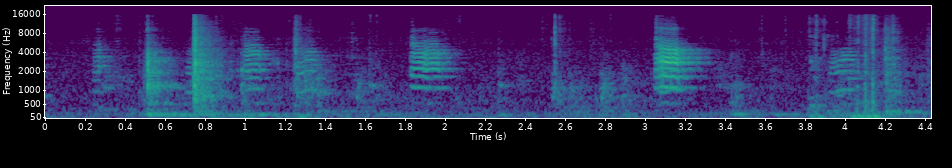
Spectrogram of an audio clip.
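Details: A baby male zebra finch practises its song, trying to sing like his father, with scratchy, nasal notes and soft clicks.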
